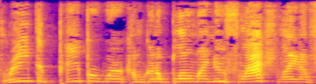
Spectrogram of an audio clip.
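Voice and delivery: high-pitched mock holler at his wife; retold holler. Husband hollers to wife about overheating flashlight, high mock yell. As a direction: yell the warning up high, half-joking. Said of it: "I'm hollering for my wife".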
